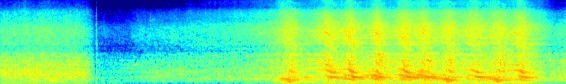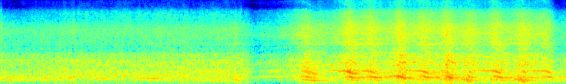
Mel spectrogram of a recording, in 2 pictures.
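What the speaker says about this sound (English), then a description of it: "let's watch these cars fly by here tonight at Nashville" Race cars of the Xfinity Series at Nashville roar past in loud waves, engines swelling and fading as packs pass, with a brief lull between passes.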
